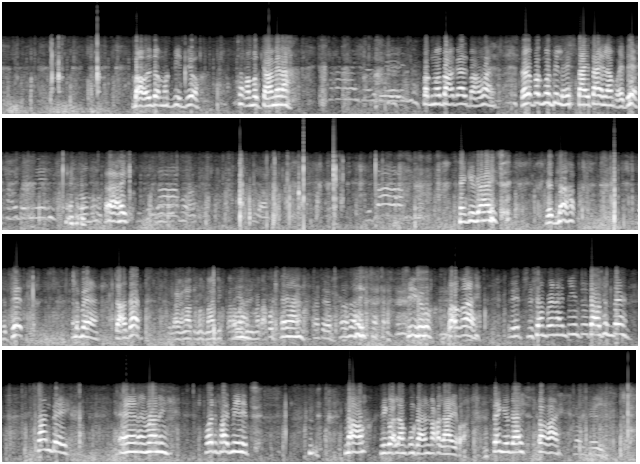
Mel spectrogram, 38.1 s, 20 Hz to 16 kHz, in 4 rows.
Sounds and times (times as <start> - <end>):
Outside, rural or natural: 0.0 - 38.1.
